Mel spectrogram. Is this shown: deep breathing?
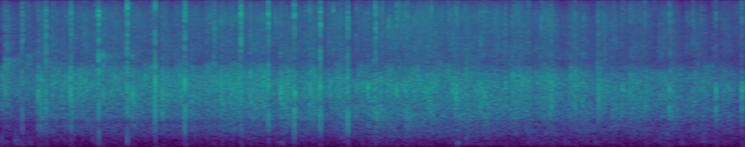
no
